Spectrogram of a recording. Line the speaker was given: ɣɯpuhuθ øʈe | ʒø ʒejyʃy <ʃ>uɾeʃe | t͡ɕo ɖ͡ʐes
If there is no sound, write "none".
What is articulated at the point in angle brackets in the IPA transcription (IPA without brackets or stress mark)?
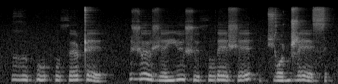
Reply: θ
